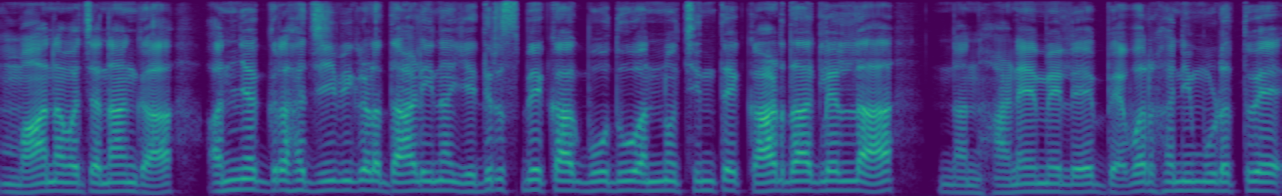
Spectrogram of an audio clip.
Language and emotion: Kannada, fearful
